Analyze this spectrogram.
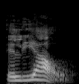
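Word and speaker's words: אליהו: Then, Yod Hey Vav, which spells Iyao, because in Hebrew, Elijah is pronounced Eliyahu.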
